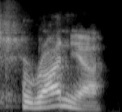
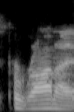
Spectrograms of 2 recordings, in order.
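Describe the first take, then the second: First: Piranha as "pih-RAHN-ya"; original pronunciation. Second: Piranha as "pih-RAH-nuh"; common mispronunciation. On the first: Citing an ichthyologist on the original word, piranha as "pih-RAHN-ya". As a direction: give piranha its Brazilian ny sound. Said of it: "the original Brazilian word for it". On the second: Explaining the official English translation, piranha as "pih-RAH-nuh". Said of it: "the widespread mispronunciation led to it". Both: Shown as a demonstration.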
